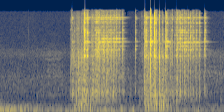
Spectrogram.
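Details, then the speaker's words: Brand-new Mountfield petrol chainsaw, cold start on choke, chain brake on: two short rough firing bursts after quiet gaps, each dying away; normal firing on choke, fired on second pull. "we're going to start the saw, and we're going to listen for the saw firing. Remember, it probably won't run on choke, but it will fire."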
